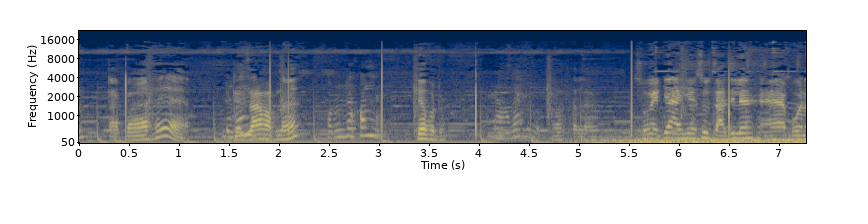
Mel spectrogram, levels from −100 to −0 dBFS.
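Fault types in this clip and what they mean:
Loud pop: at 0.46, 1.9 to 2.11 (a double pop), 3.02, 3.96, 5.52 and 6.49 s, sharp clicks jump roughly 20 to 25 dB above the sound, which continues underneath, likely from voltage spikes caused by a switch, loose plug or static discharge.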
